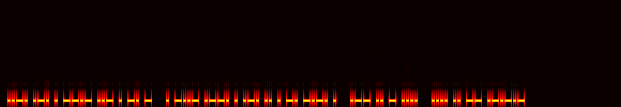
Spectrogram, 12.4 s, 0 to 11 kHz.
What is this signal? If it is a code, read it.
Morse code, heard as a keyed tone, about 28 wpm, 700 Hz. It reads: FREQUENT EXPERIENCE WITH HIM.
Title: Sentences from Top 1400 Words 28wpm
